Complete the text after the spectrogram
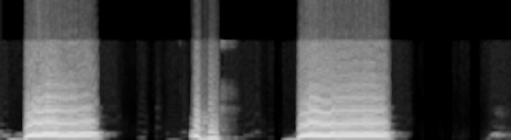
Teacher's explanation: बा, बा का मखरज है दोनों होठों की तरी का हिस्सा। दोनों होठ मिलेंगे आपस में, और जब आपस में मिलेंगे तो दोनों होठों का जो हिस्सा तर होता है वो हिस्से आपस में मिलेंगे। तो बा का मखरज हुआ दोनों होठों की तरी का हिस्सा, पढ़ा जाएगा बा, अलिफ बा।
